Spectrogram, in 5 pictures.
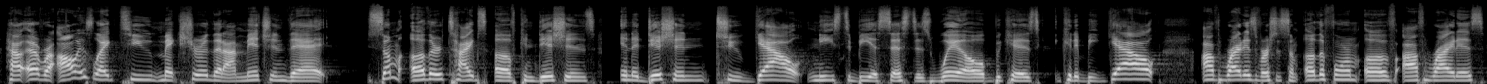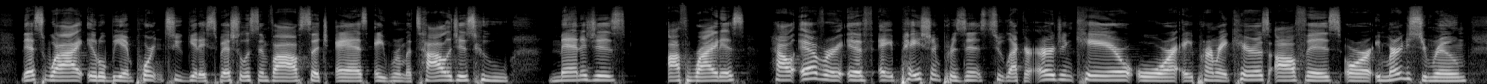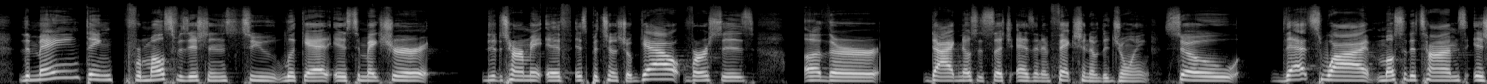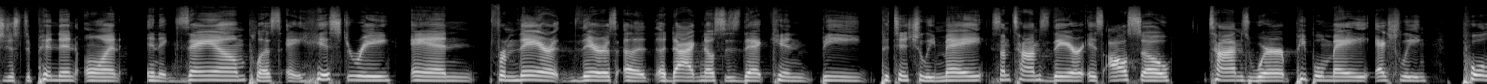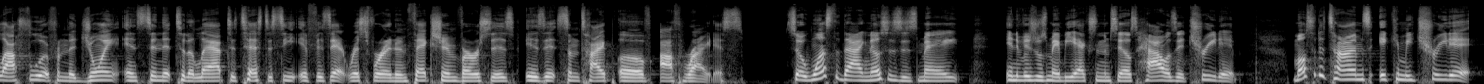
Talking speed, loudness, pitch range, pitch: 155 wpm, -16 LUFS, 175-200 Hz, 185 Hz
